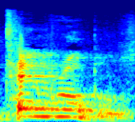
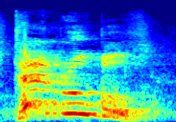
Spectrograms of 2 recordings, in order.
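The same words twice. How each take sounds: First: Said in the usual way. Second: Surprised echo. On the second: A narrator's reading. Buyer repeats the price back.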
